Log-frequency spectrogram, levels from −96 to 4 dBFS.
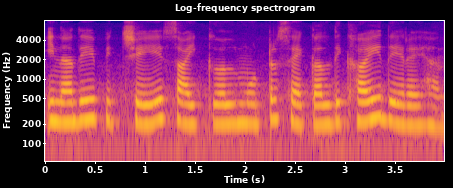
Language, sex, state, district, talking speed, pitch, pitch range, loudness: Punjabi, female, Punjab, Kapurthala, 135 wpm, 215 Hz, 200-230 Hz, -15 LUFS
